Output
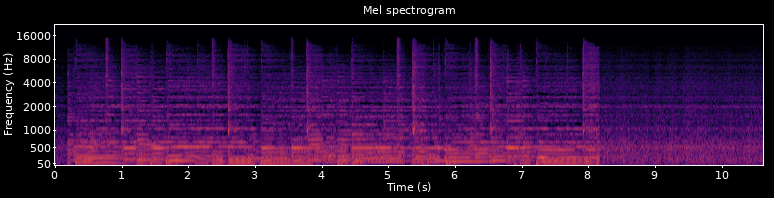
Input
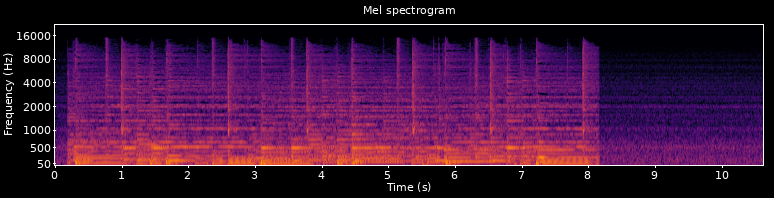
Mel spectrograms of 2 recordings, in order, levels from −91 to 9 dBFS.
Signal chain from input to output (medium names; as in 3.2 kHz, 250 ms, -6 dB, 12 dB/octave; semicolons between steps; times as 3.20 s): bass shelf 95 Hz -8 dB; reverse; compression 4:1, threshold -40 dBFS, peak gain reduction 18 dB; reverse; random flutter of the level, depth 55%; trim +5 dB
